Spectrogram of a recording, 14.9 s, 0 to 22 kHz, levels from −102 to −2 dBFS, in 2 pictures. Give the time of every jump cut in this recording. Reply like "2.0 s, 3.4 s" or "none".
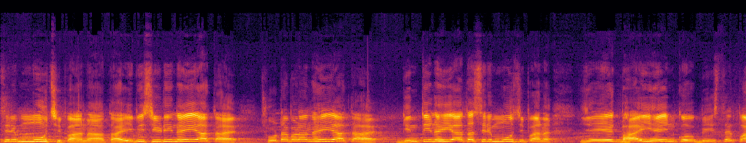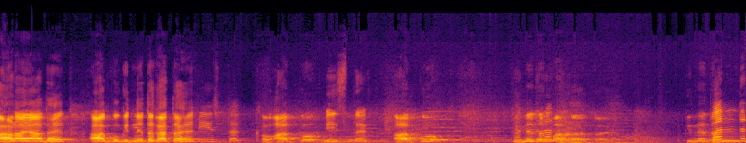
none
